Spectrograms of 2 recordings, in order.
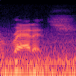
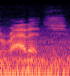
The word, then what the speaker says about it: Radch: which is called the Radich. That's how I pronounce it. Radch, I think is how she spelled it.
